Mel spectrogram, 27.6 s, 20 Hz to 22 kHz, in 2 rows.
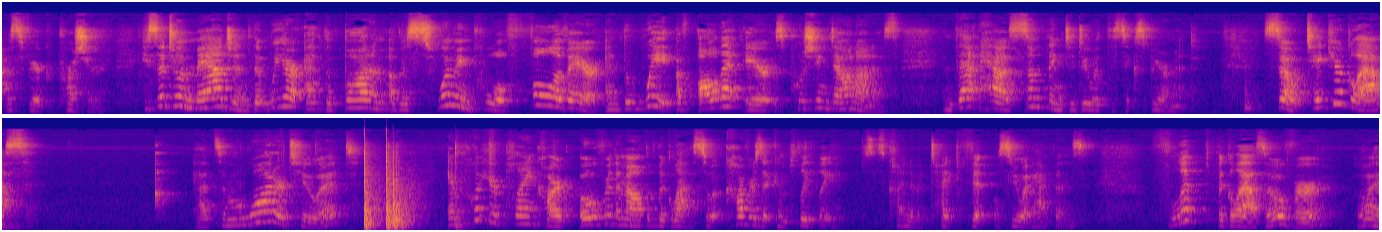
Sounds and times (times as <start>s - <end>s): Speech: 0.0s - 12.0s, 12.6s - 14.2s, 15.7s - 17.4s, 18.2s - 24.7s, 25.4s - 27.5s
Chink, clink: 15.3s - 15.6s.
